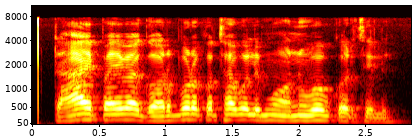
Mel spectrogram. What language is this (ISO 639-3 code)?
ori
